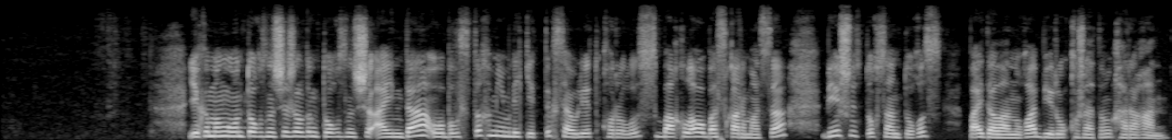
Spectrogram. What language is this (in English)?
Kazakh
